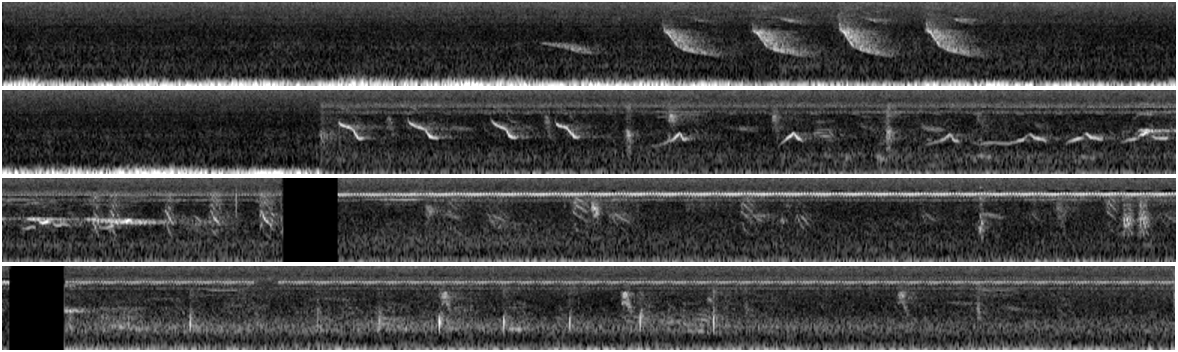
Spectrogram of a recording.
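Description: Wild birds chirping and calling outdoors: under a loud low rumble for the first seven seconds or so, with a run of four falling whistled calls, then clearer quick chirps and trills. Later a steady high-pitched whine runs beneath the calls, and the sound cuts out briefly twice.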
